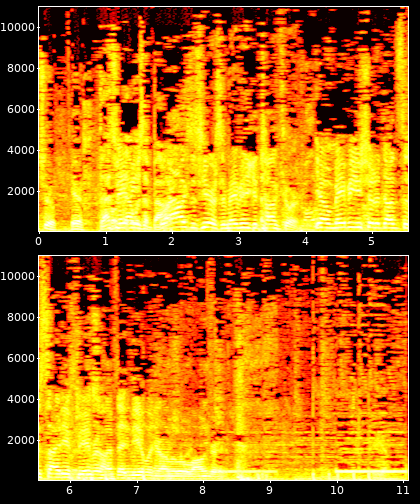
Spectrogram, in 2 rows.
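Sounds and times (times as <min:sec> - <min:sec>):
speech: 0:00.0 - 0:09.1
noise: 0:00.0 - 0:11.0
telephone ringback tone during an outgoing call: 0:08.2 - 0:09.3, 0:10.0 - 0:11.0.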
